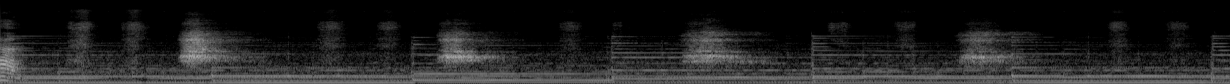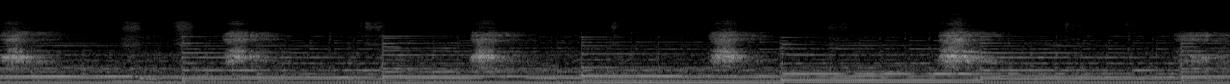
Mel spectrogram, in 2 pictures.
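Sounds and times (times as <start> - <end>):
soft sustained music: 0.0 - 24.5
forceful nasal breaths of a breath-of-fire breathing exercise: 0.6 - 1.6, 3.2 - 4.1, 5.6 - 5.9, 8.3 - 9.3, 11.1 - 12.5.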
